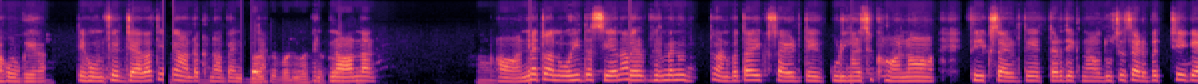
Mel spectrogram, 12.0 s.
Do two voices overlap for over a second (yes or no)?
yes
